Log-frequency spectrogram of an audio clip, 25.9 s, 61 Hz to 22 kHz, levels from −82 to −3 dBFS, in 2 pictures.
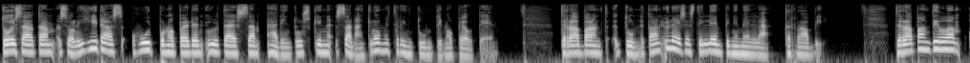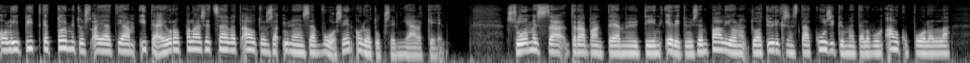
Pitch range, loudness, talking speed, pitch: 155-195 Hz, -20 LUFS, 80 wpm, 170 Hz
